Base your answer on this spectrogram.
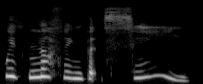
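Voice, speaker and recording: A curious young girl in a storybook, eager and full of questions, as a woman puts her on. The voice is lifted well above a plain reading voice, bright with rising lines. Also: high-pitched, animated, takes it slowly, no echo, voice pushed up. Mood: wondering.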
